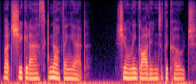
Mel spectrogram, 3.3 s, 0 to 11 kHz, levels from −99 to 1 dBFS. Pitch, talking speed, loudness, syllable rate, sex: 155 Hz, 220 wpm, -17 LUFS, 5.4 syllables/s, female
